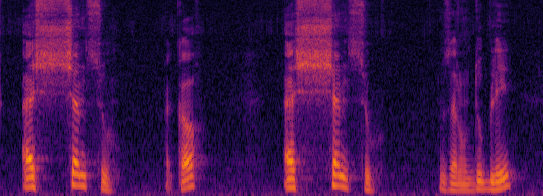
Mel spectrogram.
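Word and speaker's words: الشمس: wal lam rentre devant, le lam ne se prononcera pas. D'accord? Mais ce qui va se produire, c'est que nous allons par contre doubler cette lettre en rajoutant une shadda. Donc on va pas dire ash-shams, on va dire ash-shams, ash-shamsu.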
